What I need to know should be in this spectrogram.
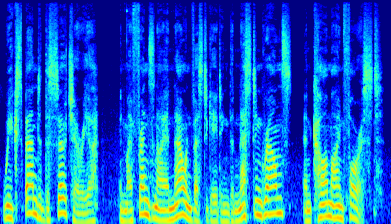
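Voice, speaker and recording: An actor playing an earnest, courteous resistance investigator in a video game, polite and a little hesitant when worried. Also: male voice, fairly high pitch, expressive, a little fast, breathy edge. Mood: earnest, urgent. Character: earnest, courteous male resistance investigator, anxious about a missing child. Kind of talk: video game character dialogue.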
